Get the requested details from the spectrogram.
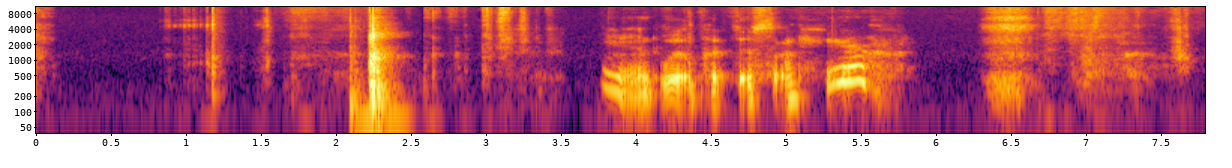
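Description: Paper rustles and slides on a table.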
